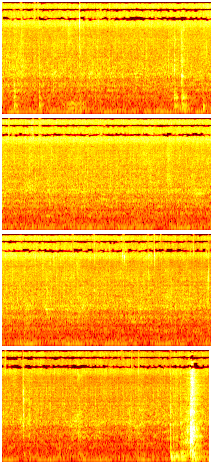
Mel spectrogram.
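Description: Pork pieces sizzling steadily in a frying pan as soy sauce is poured in, with a few light clicks. A loud knock near the end.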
